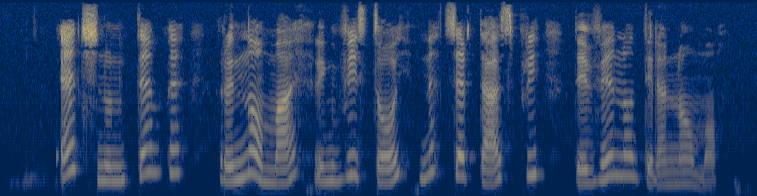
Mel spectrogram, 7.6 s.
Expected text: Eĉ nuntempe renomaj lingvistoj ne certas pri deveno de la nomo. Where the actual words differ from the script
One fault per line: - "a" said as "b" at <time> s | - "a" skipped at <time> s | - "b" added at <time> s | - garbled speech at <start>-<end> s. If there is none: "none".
none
